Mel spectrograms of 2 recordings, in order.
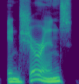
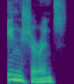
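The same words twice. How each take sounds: First: It is said in a standard US way. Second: It is said in a Southern US way. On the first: "as opposed to the right way of insurance" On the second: "like insurance"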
